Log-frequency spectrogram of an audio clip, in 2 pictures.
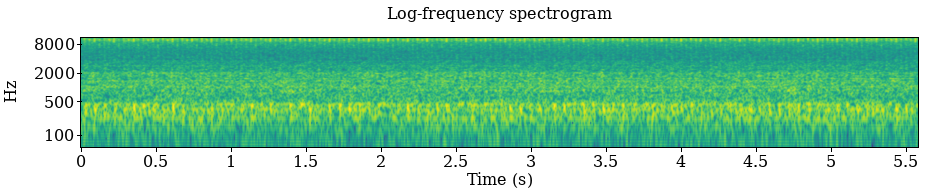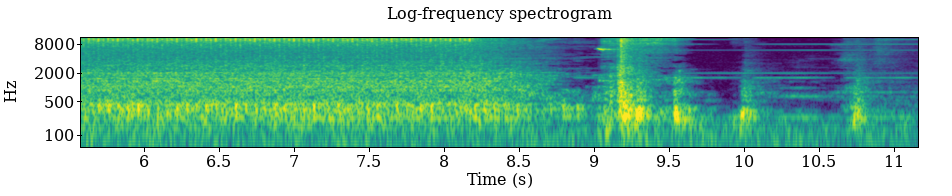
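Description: Even, steady idle with a faint high hiss and no stumble or hunting, then the engine shuts off; the idle sounds settled.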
